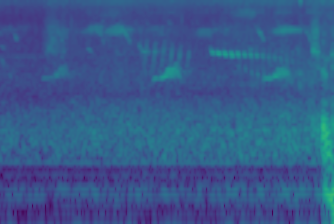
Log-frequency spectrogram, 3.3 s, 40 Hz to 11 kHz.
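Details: Levaillant's cuckoo calling in the distance during a hot sunset game drive on 27 January at Tswalu Kalahari Reserve, South Africa, near a watering hole: a quick run of about nine bright, even notes over insect hiss and faint chirps from other birds.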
